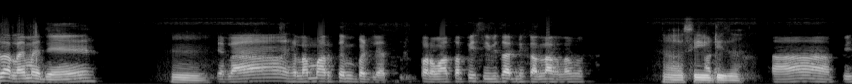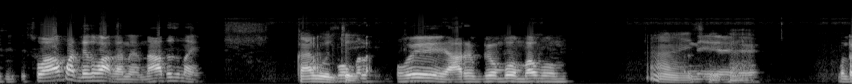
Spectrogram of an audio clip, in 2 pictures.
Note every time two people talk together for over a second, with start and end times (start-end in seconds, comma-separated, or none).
none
